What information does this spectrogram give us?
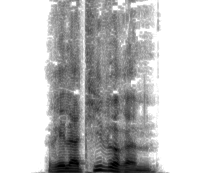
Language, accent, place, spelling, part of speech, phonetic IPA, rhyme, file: German, Germany, Berlin, relativerem, adjective, [ʁelaˈtiːvəʁəm], -iːvəʁəm, De-relativerem.ogg
- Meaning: strong dative masculine/neuter singular comparative degree of relativ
